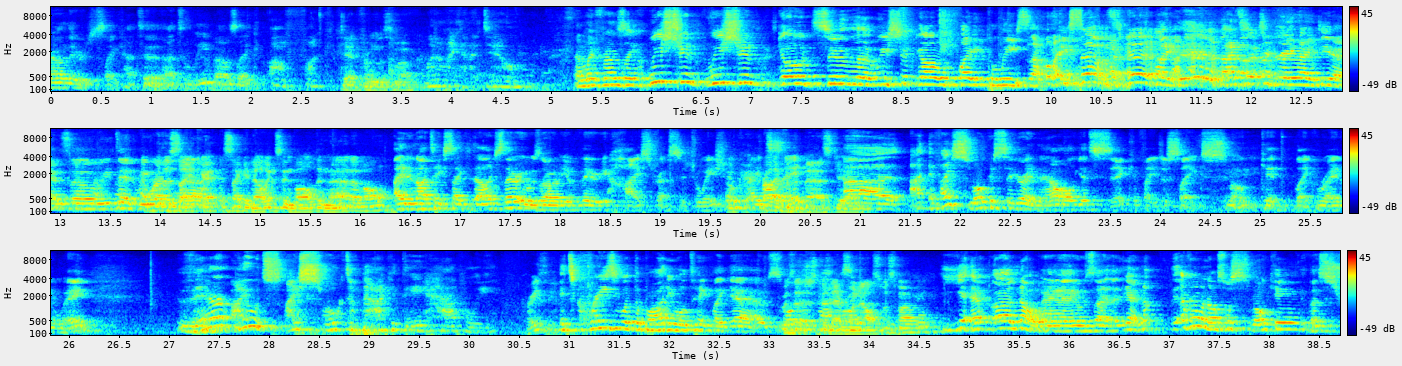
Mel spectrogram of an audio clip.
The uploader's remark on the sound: LIVE at Yuk Yuk’s! Recorded at Yuk Yuk's Ottawa in front of live audience. Our soundboard audio ended up being unusable due to us having no experience recording off a live venue soundboard... Thankfully we had an extra camera running in the crowd and the sound from that ended up being pretty decent!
